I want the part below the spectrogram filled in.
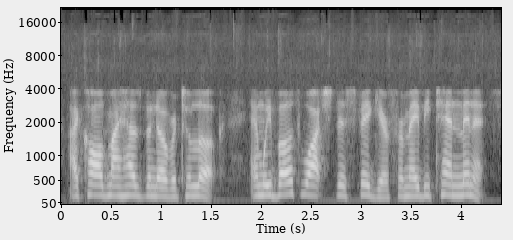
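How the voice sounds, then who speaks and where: A woman's voice: medium pitch, fairly even intonation, a little fast, no echo. A woman playing an unnerved, insistent eyewitness calling a radio show over a telephone line. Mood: uneasy. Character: unnerved married woman, watchful eyewitness, resolved to flee. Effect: telephone line filter. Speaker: radio phone-in caller. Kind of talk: radio horror drama. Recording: tinny narrow phone line.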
